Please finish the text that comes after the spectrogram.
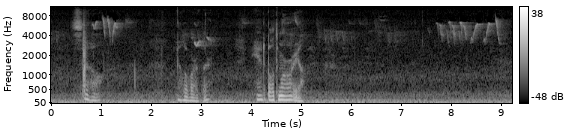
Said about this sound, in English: That's the yellow warbler.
